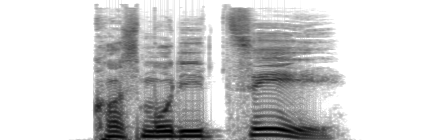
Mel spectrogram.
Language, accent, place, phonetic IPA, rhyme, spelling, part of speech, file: German, Germany, Berlin, [kɔsmodiˈt͡seː], -eː, Kosmodizee, noun, De-Kosmodizee.ogg
- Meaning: cosmodicy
